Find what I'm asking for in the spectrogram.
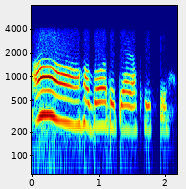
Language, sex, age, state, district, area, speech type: Assamese, female, 30-45, Assam, Golaghat, urban, conversation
